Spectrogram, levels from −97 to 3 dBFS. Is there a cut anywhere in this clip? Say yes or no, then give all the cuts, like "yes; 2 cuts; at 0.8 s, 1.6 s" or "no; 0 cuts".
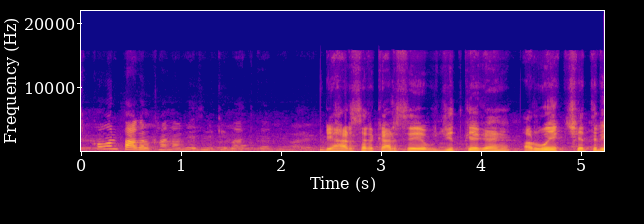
yes; 2 cuts; at 2.3 s, 4.3 s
